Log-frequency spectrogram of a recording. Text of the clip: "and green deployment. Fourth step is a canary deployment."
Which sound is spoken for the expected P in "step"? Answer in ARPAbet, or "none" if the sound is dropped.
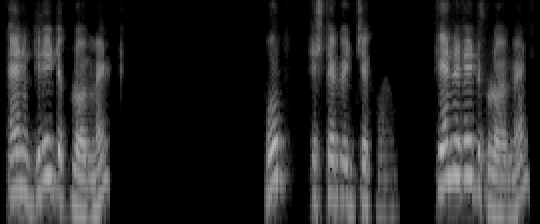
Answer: B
